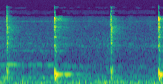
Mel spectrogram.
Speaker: I'm going to go ahead and hit the e stop to shut that up pull it out and I'm still getting the you hear the relay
